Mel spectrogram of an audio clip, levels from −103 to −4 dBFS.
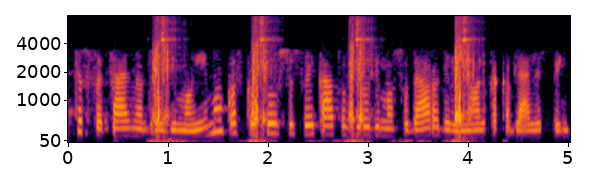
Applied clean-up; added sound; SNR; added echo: classical method spectral subtraction.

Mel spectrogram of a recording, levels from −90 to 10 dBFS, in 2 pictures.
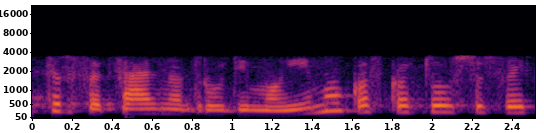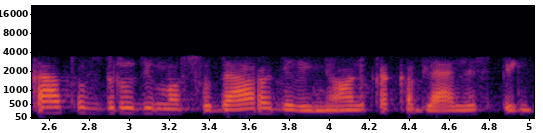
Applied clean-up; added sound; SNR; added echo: none; none; none; none.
